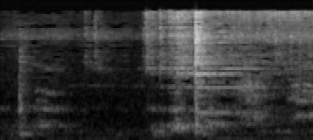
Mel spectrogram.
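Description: A cooking pot on a stove is covered with its lid while fish simmers for ginataang tulinggan, giving a few close metallic clanks and scrapes of lid against pot, with one sharper clink near the end.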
